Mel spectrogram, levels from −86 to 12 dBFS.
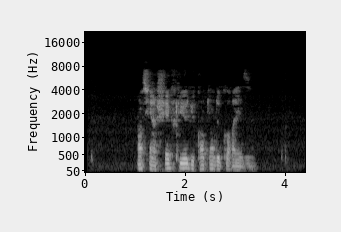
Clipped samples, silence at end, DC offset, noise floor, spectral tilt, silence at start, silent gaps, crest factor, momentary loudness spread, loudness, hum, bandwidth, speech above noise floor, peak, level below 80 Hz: under 0.1%; 1.05 s; under 0.1%; -63 dBFS; -6.5 dB/octave; 1.05 s; none; 20 dB; 13 LU; -24 LUFS; none; 7.4 kHz; 39 dB; -6 dBFS; -52 dBFS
